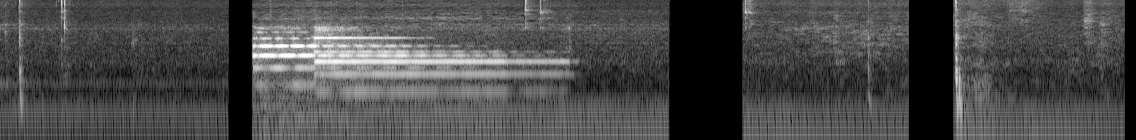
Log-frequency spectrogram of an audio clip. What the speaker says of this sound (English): you can hear doorbell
